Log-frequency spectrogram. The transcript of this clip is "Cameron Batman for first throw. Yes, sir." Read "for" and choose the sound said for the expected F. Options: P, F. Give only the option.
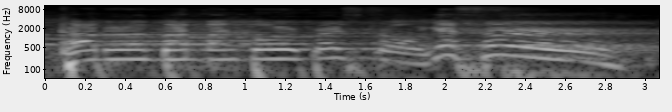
P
